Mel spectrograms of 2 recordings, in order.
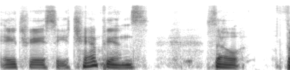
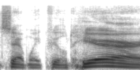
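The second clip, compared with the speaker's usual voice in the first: put-on radio announcer voice, on-air delivery. Welcoming listeners back to the show and introducing himself in radio voice. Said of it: "Let's use radio voice for a second".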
